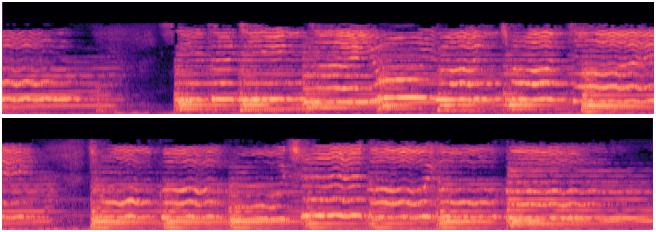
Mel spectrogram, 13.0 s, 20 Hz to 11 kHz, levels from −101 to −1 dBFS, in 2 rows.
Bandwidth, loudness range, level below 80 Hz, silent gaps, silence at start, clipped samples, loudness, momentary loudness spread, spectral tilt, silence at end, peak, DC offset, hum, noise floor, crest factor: 5.8 kHz; 3 LU; -46 dBFS; none; 0 s; under 0.1%; -22 LUFS; 10 LU; -9.5 dB/octave; 0 s; -6 dBFS; under 0.1%; none; -45 dBFS; 16 dB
